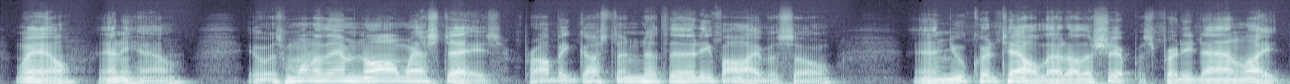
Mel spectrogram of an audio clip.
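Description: A man narrating a novel aloud in a folksy, unhurried storytelling manner with rural turns of speech. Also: mid-range voice, gravelly. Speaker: audiobook narrator.

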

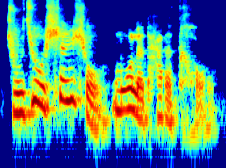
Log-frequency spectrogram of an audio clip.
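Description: Middle-aged woman guest, husky voice, sweeping intonation, vivid storyteller. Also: on the high side, normal speed. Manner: expressive, lively storyteller who laughs often. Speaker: interview guest. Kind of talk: animated testimony storytelling.

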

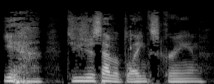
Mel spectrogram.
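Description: Male host, casual chat, mid-pitched and gushing, rambling delivery, dry close sound. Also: flat delivery, moderate pace, darkish tone, no echo.

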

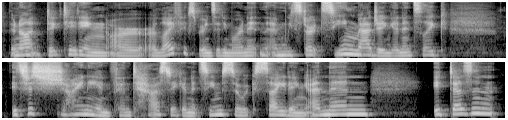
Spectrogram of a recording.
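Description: A woman's voice: mid-range voice, normal speed, creaky, darkish tone. A woman hosting a casual podcast conversation, rambling with lots of "like" and "you know". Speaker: podcast host.

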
